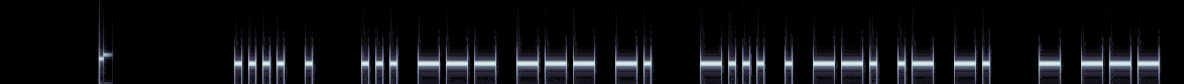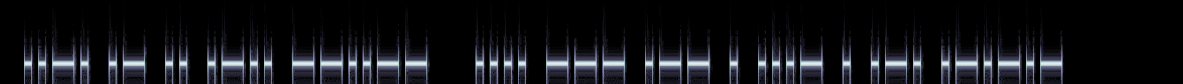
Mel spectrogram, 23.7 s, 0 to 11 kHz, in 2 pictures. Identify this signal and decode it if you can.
Morse code, heard as a keyed tone, about 17 wpm, 700 Hz. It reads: HE SOON BEGAN TO FAIL, HOWEVER.
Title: Sentences from Top 1100 Words 17wpm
